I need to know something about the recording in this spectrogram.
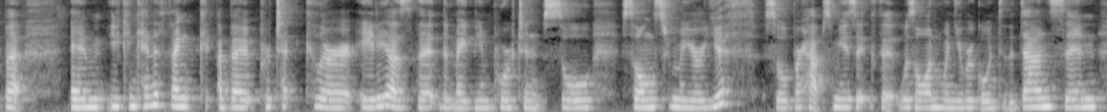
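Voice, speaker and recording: Female charity guest, Scottish accent, mid-pitched and level in intonation, informal and explanatory interview delivery.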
